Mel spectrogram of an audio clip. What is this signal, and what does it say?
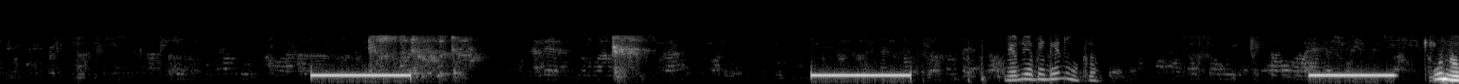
Ringback tone (Europe, 425 Hz), with speech.
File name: out- -2041- - - .29971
